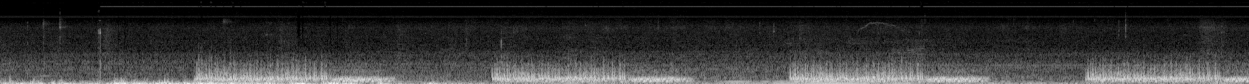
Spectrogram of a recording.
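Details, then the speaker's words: Coarse (medium-bubble) crackles, predominantly inspiratory, louder than fine crackles, with a trailing tail of bubbles at end-expiration; loud bubbling on chest auscultation. "fíjense como son predominantemente inspiratorio es como les dije ahorita sin embargo si le ponen atención al final de la expiración se escucha como una estela como una colita de burbujas"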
